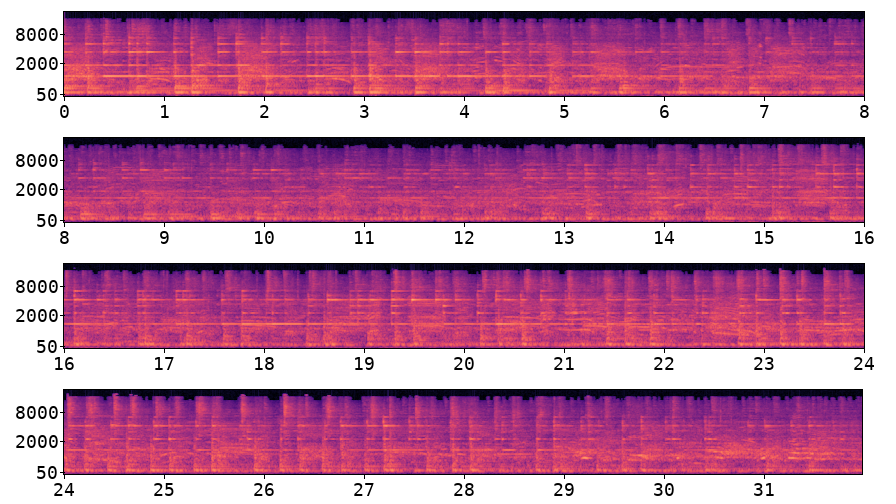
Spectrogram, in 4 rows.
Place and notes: {
  "title": "Japan, Fukuoka, Kitakyushu, Tobata Ward, Shinike, ヨイトサ広場 - Tobata Gion Oyamagasa Lantern Festival Opening",
  "date": "2017-08-07",
  "description": "The start of the lantern festival is marked.",
  "latitude": "33.89",
  "longitude": "130.83",
  "altitude": "16",
  "timezone": "Asia/Tokyo"
}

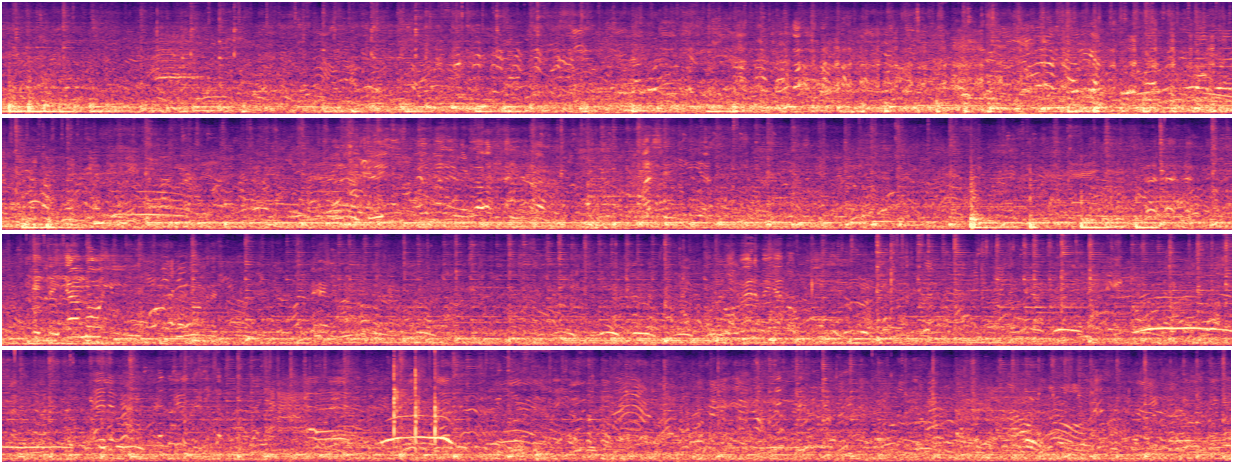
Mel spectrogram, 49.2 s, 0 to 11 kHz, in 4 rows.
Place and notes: {
  "title": "Vondelpark, saturday picknicking",
  "date": "2011-10-01 17:15:00",
  "description": "last warm summer days, vondelpark is packed with people, group of junkies making music.",
  "latitude": "52.36",
  "longitude": "4.87",
  "altitude": "5",
  "timezone": "Europe/Amsterdam"
}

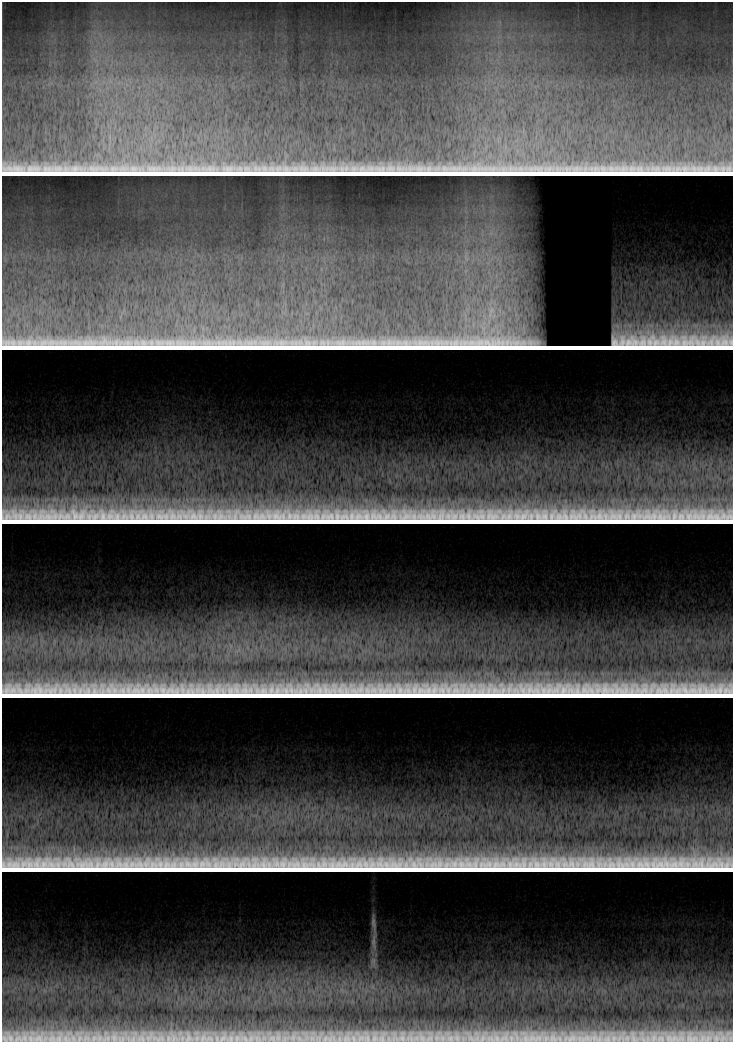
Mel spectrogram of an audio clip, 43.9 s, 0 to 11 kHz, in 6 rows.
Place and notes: {
  "title": "Saemangeum seawall at night (새만금 방조제)",
  "date": "2017-05-04 22:00:00",
  "description": "The Samangeum Seawall (새만금 방조제) was completed in 2006 and extends out into the West Sea. Arriving at night we could hear a constant, very dense and largely undifferentiated sound coming from activity out to sea although there were few lights visible on the ocean. The seawall is near the large port of Gunsan. A continuous recording was made, and various filters have been applied so as to explore aspects of the sound that was recorded.",
  "latitude": "35.89",
  "longitude": "126.52",
  "timezone": "Asia/Seoul"
}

